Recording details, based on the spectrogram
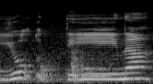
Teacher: فعسا ربی، را زبر با، رب با زیر یا مد بی، ربی ان یؤتینا، یہ حمزہ ہے، حمزہ میں ہم جھٹکا لگائیں گے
